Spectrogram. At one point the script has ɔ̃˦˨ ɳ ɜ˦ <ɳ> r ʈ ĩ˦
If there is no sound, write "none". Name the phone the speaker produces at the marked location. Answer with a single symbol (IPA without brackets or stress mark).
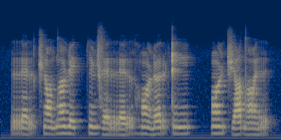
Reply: none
